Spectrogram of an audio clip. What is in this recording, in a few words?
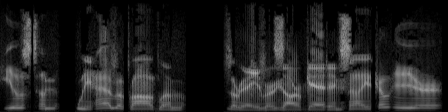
robot, Robotic or Stuttery or Spooky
